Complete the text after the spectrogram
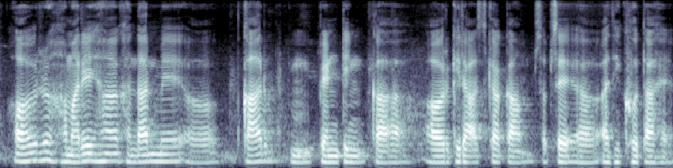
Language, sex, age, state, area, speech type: Urdu, male, 18-30, Uttar Pradesh, urban, spontaneous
